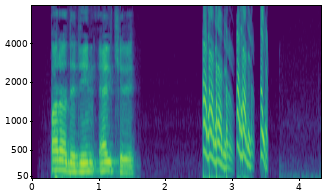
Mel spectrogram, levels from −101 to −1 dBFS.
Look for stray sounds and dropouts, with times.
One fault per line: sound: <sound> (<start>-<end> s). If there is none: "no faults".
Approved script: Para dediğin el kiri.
sound: chirp (2.6-3.5 s)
